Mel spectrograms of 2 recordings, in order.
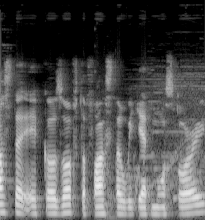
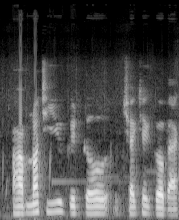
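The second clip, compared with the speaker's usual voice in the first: usual speaking voice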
